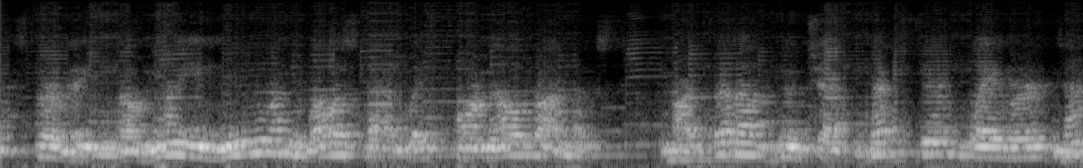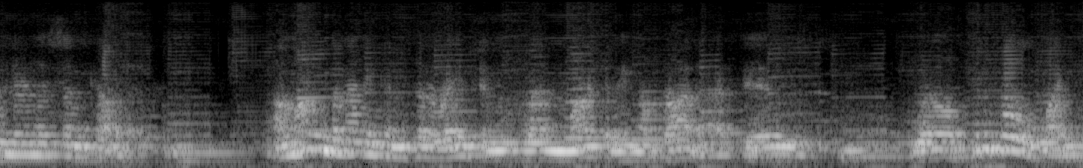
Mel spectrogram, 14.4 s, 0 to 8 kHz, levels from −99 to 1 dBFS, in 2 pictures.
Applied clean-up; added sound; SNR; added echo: neural separator model SepFormer DNS4.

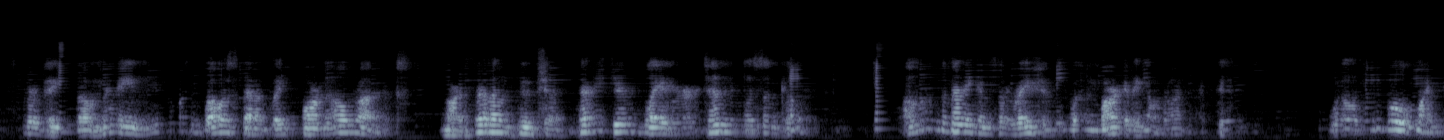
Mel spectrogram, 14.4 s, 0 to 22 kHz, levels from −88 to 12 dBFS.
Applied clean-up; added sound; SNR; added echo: neural mask model DeepFilterNet 3.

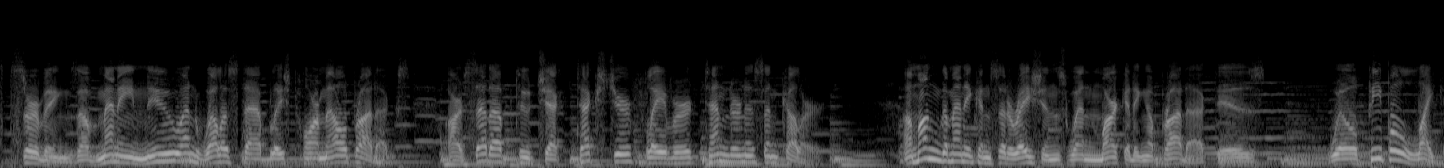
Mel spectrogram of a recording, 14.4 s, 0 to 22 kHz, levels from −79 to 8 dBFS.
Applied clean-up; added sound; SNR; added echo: none; none; none; none.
